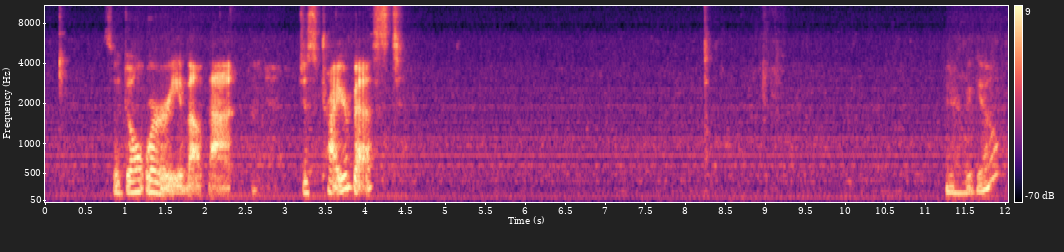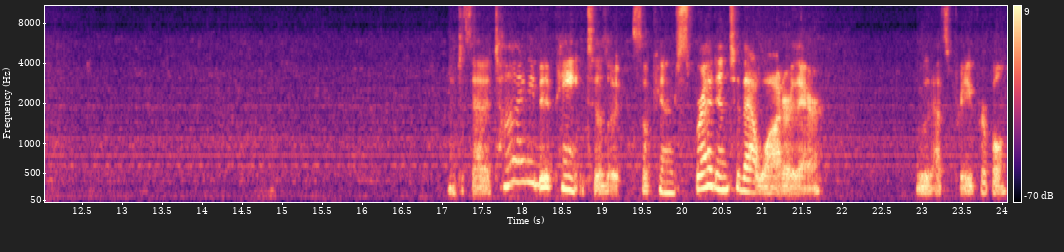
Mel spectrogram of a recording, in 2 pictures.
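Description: A woman speaks calmly and clearly into a microphone, with pauses.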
